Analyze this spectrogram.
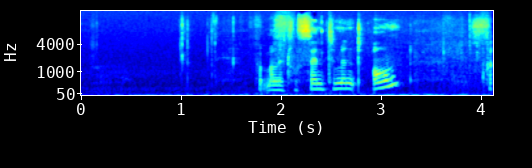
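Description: Paper rustles and taps softly as pieces are handled.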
